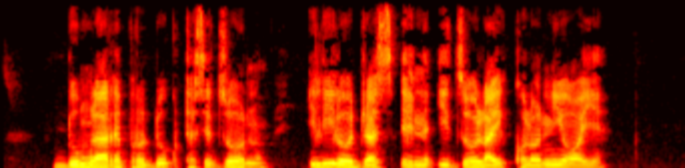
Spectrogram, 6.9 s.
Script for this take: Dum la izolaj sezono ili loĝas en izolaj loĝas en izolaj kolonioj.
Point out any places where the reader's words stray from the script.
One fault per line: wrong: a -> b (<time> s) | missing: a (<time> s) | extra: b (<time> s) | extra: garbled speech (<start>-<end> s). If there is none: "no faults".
wrong: izolaj -> reprodukta (1.1 s)
missing: loĝas en izolaj (5.0 s)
